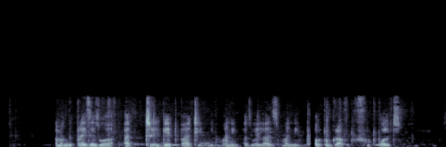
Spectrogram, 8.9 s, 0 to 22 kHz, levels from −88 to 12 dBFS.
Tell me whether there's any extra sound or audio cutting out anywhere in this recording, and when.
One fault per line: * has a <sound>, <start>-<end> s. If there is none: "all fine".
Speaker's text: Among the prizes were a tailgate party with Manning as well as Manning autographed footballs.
all fine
